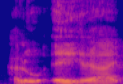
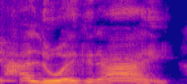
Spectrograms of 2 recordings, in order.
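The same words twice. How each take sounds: First: Said in the usual way. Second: "Agrai" said slowly, stressed on "grai"; drawn-out fond "Hello, Agrai"; familiar greeting. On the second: Shown as a demonstration. Teacher models a fond greeting slowly. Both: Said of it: "if you want to be very familiar".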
